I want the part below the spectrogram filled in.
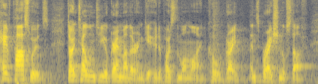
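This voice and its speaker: Speaking at a fairly quick pace, a man uses a New Zealand accent and a fairly high pitch. His tone is bright and sharp, with very wide pitch swings. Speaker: cybersecurity consultant. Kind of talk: conference talk. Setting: stage with audience. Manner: fast.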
